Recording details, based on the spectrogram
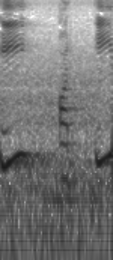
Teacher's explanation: जब आप ई और ई बोलते हैं तो आपकी टंग जो होती है वो तालव्य पे टच करती है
